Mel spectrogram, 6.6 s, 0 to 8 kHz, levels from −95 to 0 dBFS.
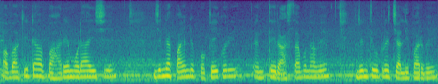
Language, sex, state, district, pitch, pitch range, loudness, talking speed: Odia, male, Odisha, Sambalpur, 170 Hz, 145-180 Hz, -14 LUFS, 155 wpm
